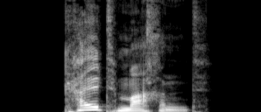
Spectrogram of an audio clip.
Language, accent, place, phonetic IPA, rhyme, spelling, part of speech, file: German, Germany, Berlin, [ˈkaltˌmaxn̩t], -altmaxn̩t, kaltmachend, verb, De-kaltmachend.ogg
- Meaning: present participle of kaltmachen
